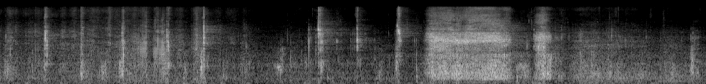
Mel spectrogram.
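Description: Close-miked mouth sounds of eating tripe-wrapped beef: wet clicks and smacks of chewing and biting, with a louder noisy mouthful sound lasting about a second a little over four seconds in.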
